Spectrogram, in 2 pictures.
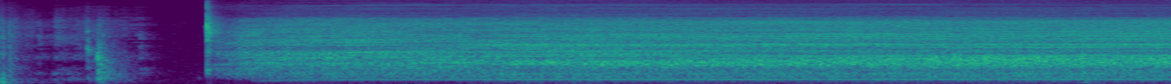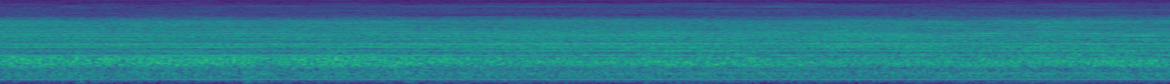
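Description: A heat gun blows with a steady whirring roar.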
